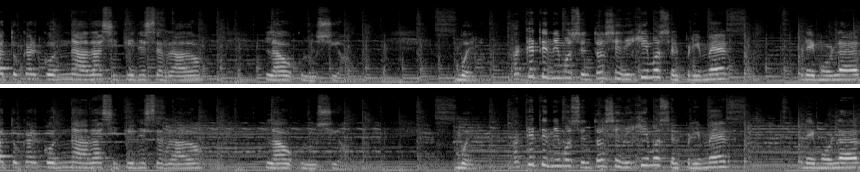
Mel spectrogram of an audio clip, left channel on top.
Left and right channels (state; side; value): normal; both; correlation 0.68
